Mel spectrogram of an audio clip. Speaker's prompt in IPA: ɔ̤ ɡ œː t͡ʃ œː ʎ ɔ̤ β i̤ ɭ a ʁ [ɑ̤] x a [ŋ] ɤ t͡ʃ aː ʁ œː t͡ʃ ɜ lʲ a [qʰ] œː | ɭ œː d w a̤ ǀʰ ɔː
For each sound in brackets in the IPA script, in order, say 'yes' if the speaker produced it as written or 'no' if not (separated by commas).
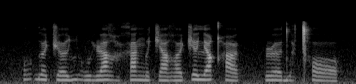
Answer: yes, yes, yes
